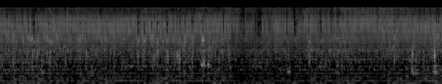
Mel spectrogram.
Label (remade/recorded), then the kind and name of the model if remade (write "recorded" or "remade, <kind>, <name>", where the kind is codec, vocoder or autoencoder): remade, vocoder, BigVGAN v2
